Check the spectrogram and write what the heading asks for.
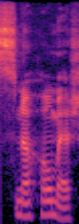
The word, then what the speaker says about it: Snohomish: to the haunted Saloon and have pie it's Snohomish and we're sorry for saying your name wrong yeah all of the town my pronouns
